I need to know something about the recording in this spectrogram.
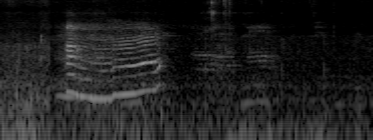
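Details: Rescued house cat Unagi-kun making a demanding, pleading meow indoors; one drawn-out nasal cry of nearly a second that dips then rises at the end, followed by faint softer murmurs.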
